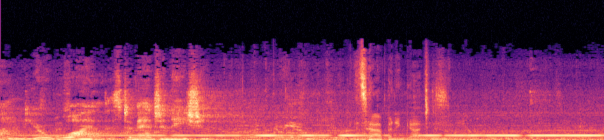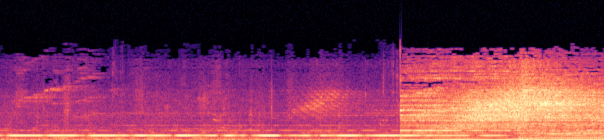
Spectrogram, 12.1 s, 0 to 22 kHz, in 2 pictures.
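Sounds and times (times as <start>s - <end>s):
audience murmuring: 0.0s - 10.1s
steady high tone over loudspeakers: 0.0s - 12.0s.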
